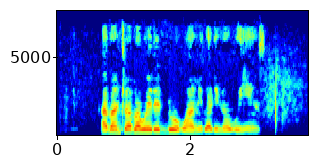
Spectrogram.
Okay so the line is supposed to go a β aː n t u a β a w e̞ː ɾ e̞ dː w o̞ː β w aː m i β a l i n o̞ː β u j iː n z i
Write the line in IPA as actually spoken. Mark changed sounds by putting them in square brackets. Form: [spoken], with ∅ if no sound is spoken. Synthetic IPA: a β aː n t u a β a w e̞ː ɾ e̞ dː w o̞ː β w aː m i β a l i n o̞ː β u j iː n z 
